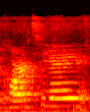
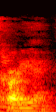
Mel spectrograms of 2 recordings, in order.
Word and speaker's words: Cartier: We went into Cartier, and they had a choker necklace. – It's pronounced Cartier.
